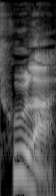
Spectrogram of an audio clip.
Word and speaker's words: Hole: probably most famous for his Harry Hole mysteries, although the Norwegian pronunciation is Hula, so his Harry Hula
